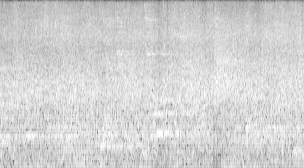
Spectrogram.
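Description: Ice hockey rink sound during play: a steady wash of spectators' and players' voices and calls, with occasional knocks of sticks and puck.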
